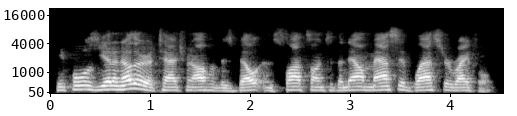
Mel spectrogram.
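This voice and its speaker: Man, slightly high voice, scripted action narration, table read, dull lo-fi audio. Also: fairly quick. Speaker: reader of screenplay action lines. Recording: dull lo-fi sound.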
